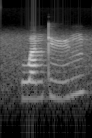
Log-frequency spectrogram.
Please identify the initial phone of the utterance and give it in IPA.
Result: w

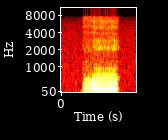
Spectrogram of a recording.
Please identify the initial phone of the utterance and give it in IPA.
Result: ð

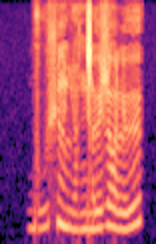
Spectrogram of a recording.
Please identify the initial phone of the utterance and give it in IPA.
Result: ɡ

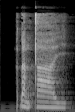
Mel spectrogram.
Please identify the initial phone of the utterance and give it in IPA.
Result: ɗ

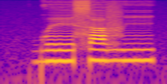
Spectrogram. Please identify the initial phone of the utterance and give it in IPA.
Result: ɡʷ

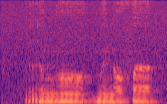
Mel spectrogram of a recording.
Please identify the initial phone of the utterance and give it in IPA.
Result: r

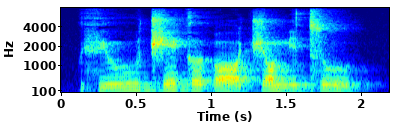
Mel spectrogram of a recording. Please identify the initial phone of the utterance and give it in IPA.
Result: fʲ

